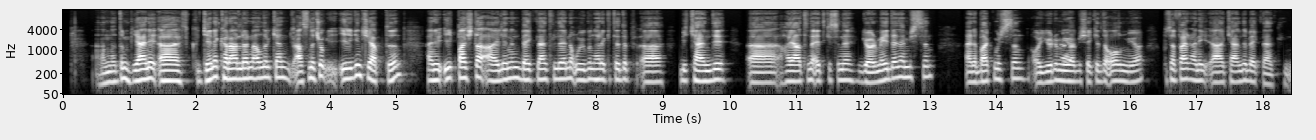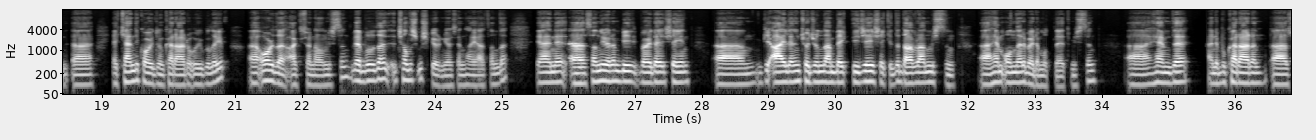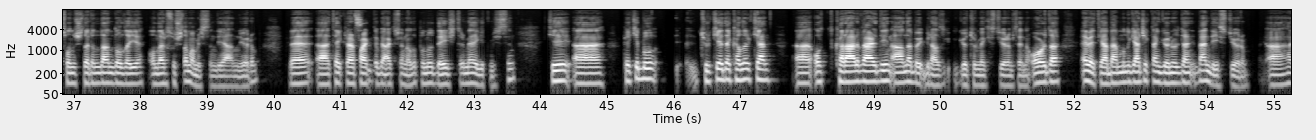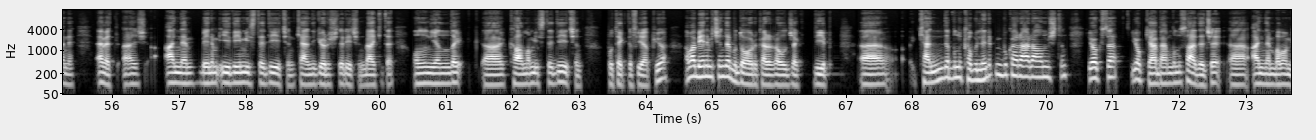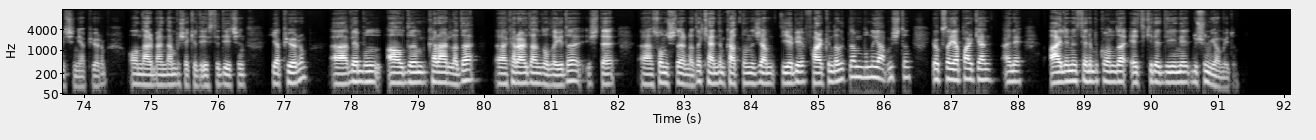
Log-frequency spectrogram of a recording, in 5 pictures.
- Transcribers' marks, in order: other background noise
- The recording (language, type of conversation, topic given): Turkish, podcast, Aile beklentileri seçimlerini sence nasıl etkiler?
